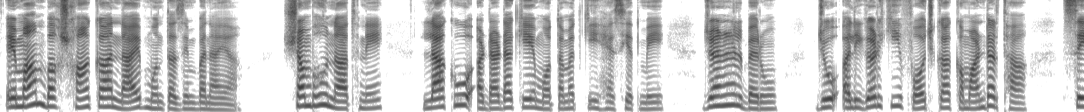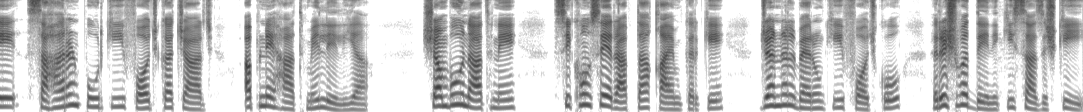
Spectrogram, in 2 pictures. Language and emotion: Urdu, neutral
